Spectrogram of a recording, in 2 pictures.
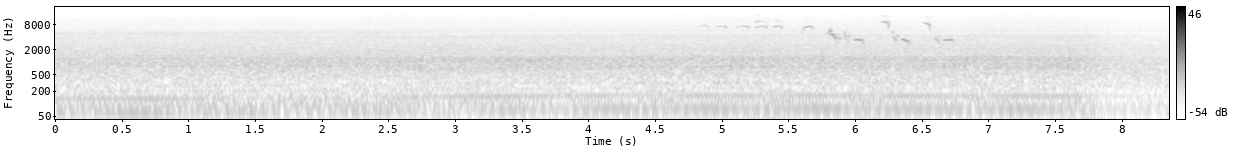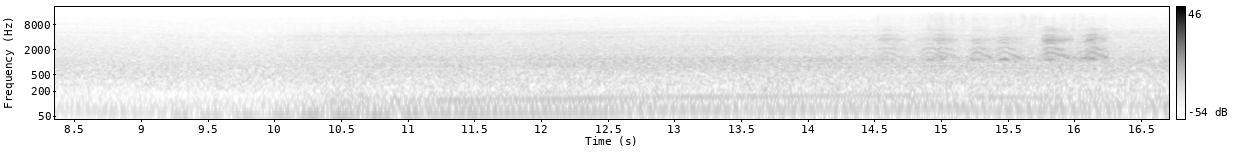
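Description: A tractor engine drones steadily, dipping briefly as it slows and then pulling again.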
